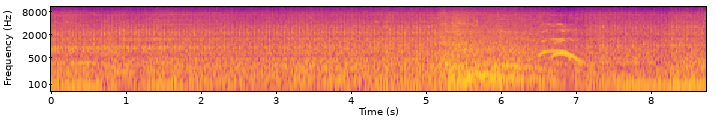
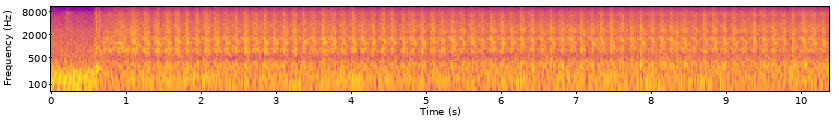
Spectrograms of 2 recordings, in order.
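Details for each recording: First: Mitsubishi 6M70 diesel with hard-start problem, after injection pressure pump was recentred on its timing mark; catches and settles into a steady even idle with no stumble or hunting, starts and runs normally. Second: Mitsubishi 6M70 diesel engine, intermittent hard start, sometimes needs starting cleaner: long steady cranking about four beats a second without catching; hard starting attributed to incorrect injection pump timing.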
